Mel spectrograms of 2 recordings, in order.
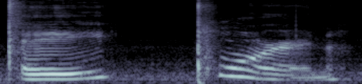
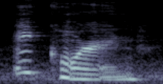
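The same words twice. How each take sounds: First: Acorn slowly split as A-CORN, each beat hit; clapped syllables. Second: Said in the usual way. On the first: Shown as a demonstration. Teacher clapping out Acorn for young students. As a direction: clap Acorn out in two slow beats. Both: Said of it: "so let's clap out the syllables in acorn".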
